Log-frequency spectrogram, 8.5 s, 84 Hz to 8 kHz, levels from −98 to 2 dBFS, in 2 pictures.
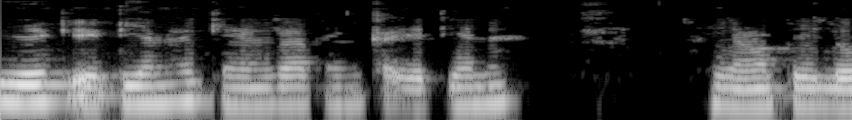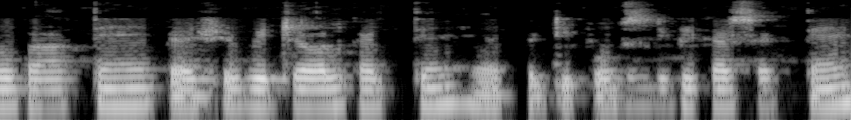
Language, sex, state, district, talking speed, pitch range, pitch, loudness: Hindi, male, Uttar Pradesh, Etah, 170 wpm, 135-155 Hz, 145 Hz, -23 LUFS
